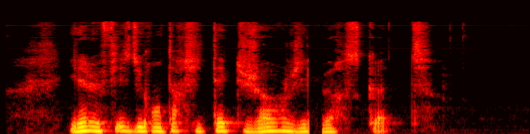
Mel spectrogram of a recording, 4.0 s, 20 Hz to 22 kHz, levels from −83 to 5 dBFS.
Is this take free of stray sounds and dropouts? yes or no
no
